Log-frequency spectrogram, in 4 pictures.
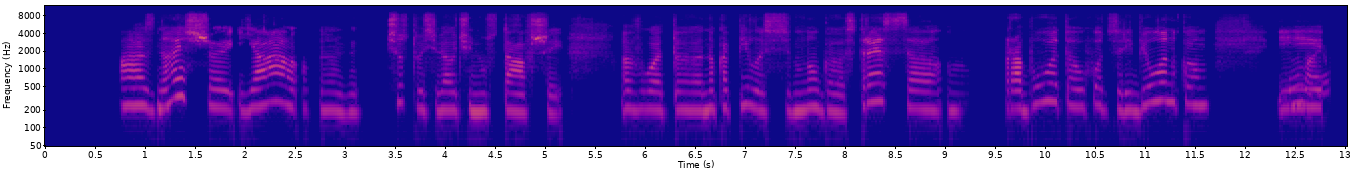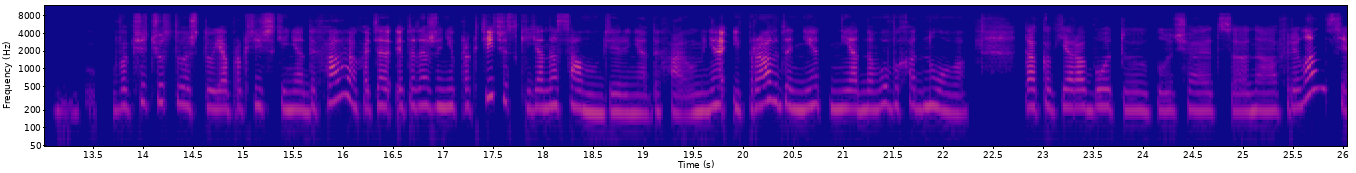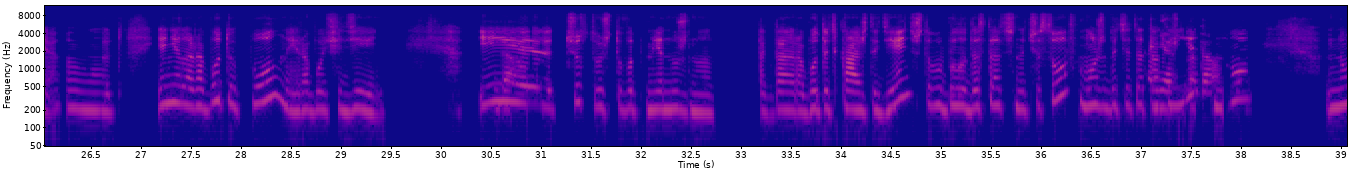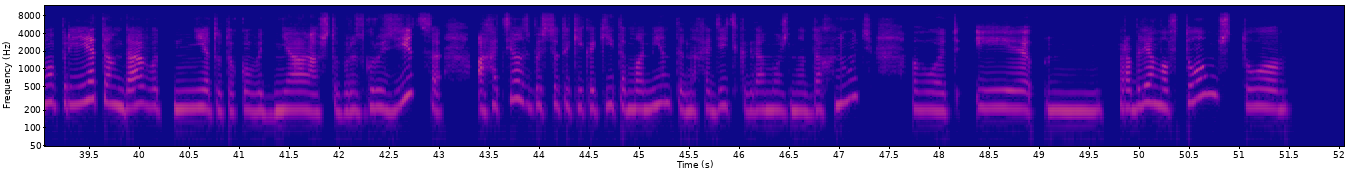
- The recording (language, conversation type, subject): Russian, advice, Какие простые приятные занятия помогают отдохнуть без цели?
- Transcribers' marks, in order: none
